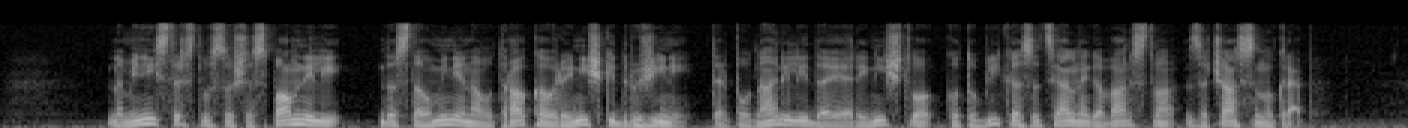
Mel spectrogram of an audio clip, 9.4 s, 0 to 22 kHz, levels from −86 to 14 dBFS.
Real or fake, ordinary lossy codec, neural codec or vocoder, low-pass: real; none; none; 9.9 kHz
